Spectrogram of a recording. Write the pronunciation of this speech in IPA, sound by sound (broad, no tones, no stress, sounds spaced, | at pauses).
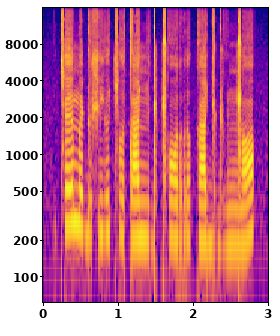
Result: cʰ ɛ m ɛ ɖ ʏ ʃ j ʏ cʰ ɤ t a ɲ ʏ d ǁʰ ɔ r ɤ k a ɟ ɤ ɖʱ ʏ ŋ͡ǁ ɒ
